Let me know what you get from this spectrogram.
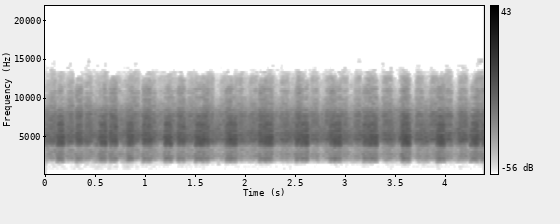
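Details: Cicadas in a midsummer Greek pine forest produce a piercing high buzz that throbs in regular quick waves, roughly three each second, with a faint low rumble underneath.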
